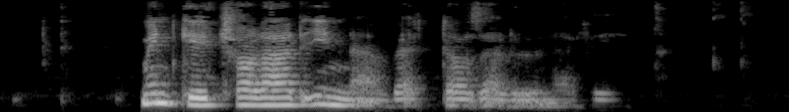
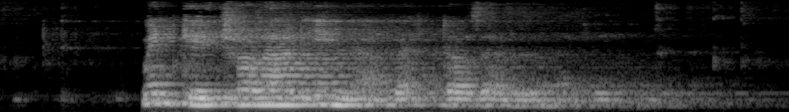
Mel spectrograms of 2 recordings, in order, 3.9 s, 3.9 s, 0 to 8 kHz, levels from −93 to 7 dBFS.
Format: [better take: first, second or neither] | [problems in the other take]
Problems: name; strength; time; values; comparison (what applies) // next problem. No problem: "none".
first | room echo; dies away in 2.2 s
